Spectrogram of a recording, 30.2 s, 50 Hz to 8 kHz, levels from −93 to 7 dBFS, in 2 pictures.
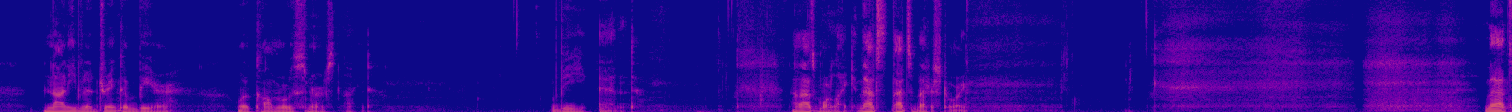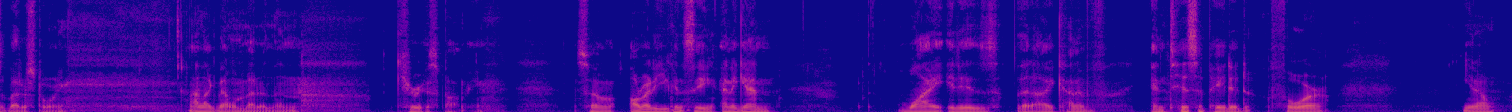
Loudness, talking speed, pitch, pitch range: -45 LUFS, 105 wpm, 80 Hz, 70-90 Hz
